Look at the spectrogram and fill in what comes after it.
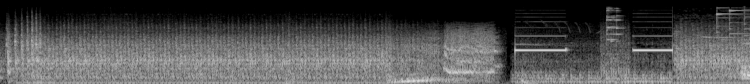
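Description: Tractor engine running steadily with a low rumble, revving up briefly about four seconds in. After a short break, two short high beeps sound.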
